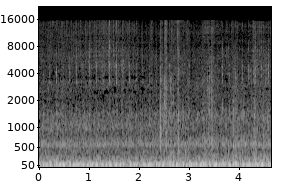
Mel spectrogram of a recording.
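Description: Ford 4600 tractor's three-cylinder diesel engine idling steadily, with a couple of light knocks partway through.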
